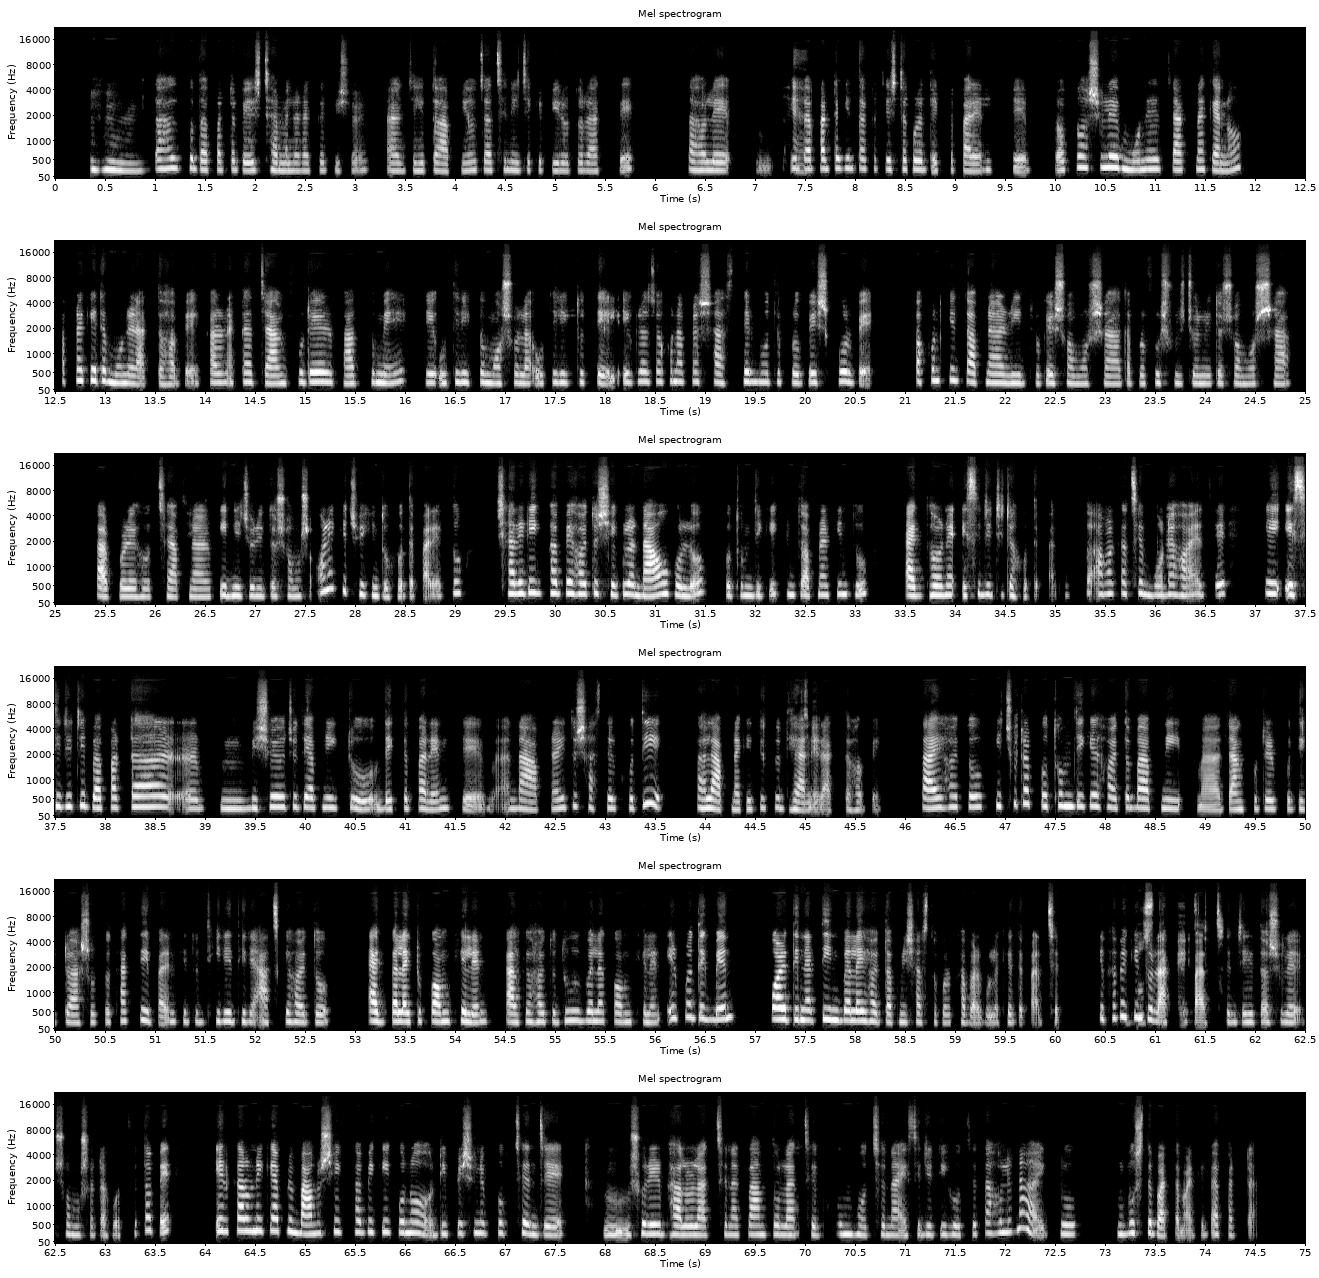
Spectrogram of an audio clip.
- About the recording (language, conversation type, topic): Bengali, advice, জাঙ্ক ফুড থেকে নিজেকে বিরত রাখা কেন এত কঠিন লাগে?
- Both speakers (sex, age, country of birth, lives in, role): female, 25-29, Bangladesh, Bangladesh, advisor; female, 55-59, Bangladesh, Bangladesh, user
- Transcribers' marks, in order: horn; in English: "junk food"; in English: "junk food"; "পরেরদিনে" said as "পরেরদিনা"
